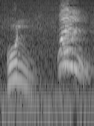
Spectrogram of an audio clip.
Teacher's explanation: قاف پر پڑھیں، لام کو اچھی طرح باریک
